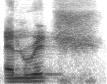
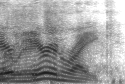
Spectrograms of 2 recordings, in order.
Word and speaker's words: Ehrenreich: Alden Enrich. Yeah. Where do I Fun. have him? No, it's Heinrich. Ehrenreich. Aaron Ehrenreich. There you go. What's he Alden from? Ehrenreich. You know, Alden I haven't Ehrenreich.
